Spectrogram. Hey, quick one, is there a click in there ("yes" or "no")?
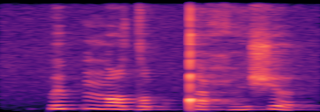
yes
